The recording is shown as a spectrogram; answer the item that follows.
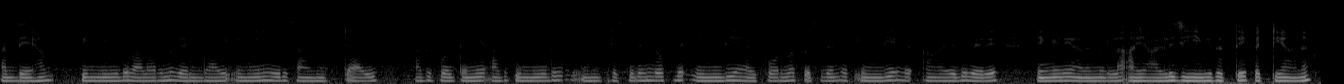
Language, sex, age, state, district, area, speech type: Malayalam, female, 18-30, Kerala, Palakkad, rural, spontaneous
